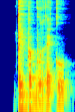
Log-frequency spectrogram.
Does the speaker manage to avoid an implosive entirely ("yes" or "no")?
yes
